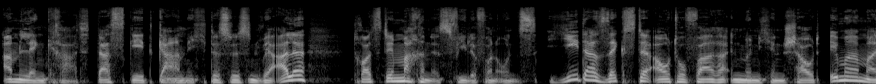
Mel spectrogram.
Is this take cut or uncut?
uncut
